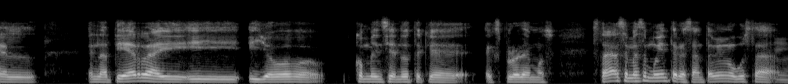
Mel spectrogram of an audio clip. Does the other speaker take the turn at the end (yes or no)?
yes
